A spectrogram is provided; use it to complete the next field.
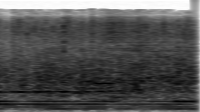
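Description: An audience at a church service claps for Jesus in a dense, continuous wash of applause, steady and fairly loud throughout, with a sustained musical chord humming underneath and no voices.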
